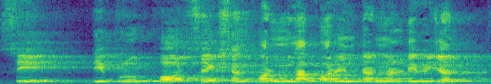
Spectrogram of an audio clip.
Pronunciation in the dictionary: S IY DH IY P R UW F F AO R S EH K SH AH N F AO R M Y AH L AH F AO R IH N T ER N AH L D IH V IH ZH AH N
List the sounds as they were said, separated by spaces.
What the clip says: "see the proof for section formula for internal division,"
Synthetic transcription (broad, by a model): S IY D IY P R UW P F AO R S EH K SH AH N P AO R M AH L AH P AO R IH N T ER N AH L D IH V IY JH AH N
